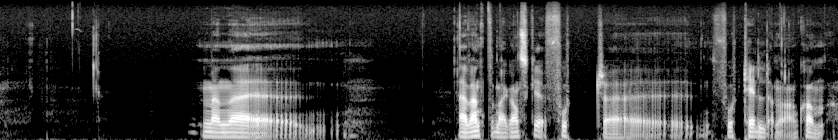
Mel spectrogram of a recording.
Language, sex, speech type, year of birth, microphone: Norwegian, male, spontaneous, 1979, Sennheiser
